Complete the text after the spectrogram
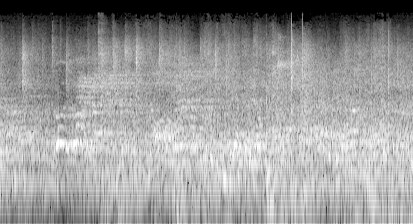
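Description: Young men shout to one another across an echoing hall.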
